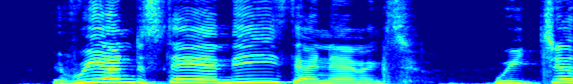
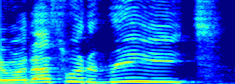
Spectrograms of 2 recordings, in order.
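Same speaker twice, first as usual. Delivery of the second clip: higher-pitched mock objection; objecting reader; 7 semitones higher than usual. Preacher imitating those who insist on the text, higher objection. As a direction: voice the doubters' retort in a higher pitch. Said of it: "And they'll say".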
